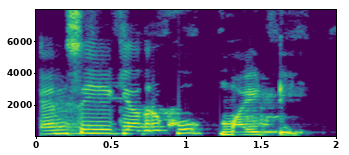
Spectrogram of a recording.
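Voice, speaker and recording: A woman's voice: fairly high pitch, slow pace, rough recording. A woman teacher giving a vocabulary lesson for exam students, explaining English words in Hindi and repeating each word while she dictates lists.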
